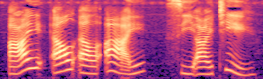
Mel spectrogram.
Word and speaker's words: illicit: or against the law it is also pronounced as illicit the stress is on the second syllable examples he had been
